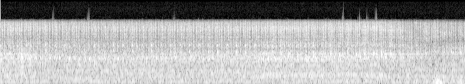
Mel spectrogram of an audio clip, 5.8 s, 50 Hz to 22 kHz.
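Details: Lada Largus 1.6 petrol engine at idle: busy, light, fairly quick and uneven ticking chatter above a steady idle from noisy hydraulic lifters.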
